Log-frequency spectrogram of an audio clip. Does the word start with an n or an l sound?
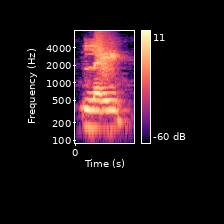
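l. The word begins with an l sound.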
